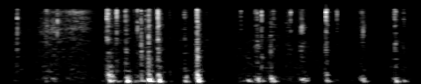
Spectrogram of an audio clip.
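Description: Computer keyboard being typed on: quick runs of keystrokes with short pauses between them.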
